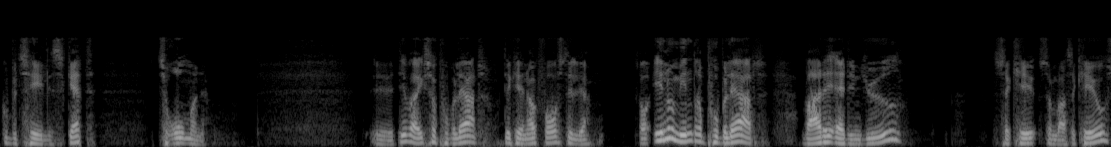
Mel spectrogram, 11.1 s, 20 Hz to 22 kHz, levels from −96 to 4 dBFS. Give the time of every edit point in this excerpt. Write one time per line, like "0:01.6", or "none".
none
